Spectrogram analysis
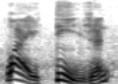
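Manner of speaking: Wai Di Ren spoken slowly in Mandarin with its tones; Mandarin term. Shown as a demonstration. Teacher giving French viewers the Chinese term, slow and careful. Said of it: "des gens de l'extérieur".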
